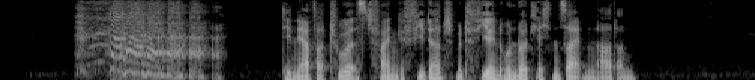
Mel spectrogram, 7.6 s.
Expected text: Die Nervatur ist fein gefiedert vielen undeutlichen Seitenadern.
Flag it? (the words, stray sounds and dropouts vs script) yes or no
yes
